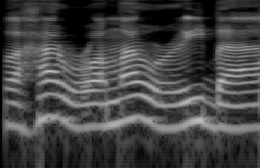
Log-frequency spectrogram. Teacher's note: रा यहाँ पे पुर होगा क्योंकि रा तशदीद है ऊपर और फिर ज़बर है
